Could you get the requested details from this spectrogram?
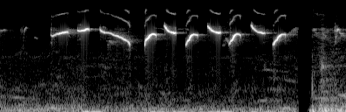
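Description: A sunbird sings a quick run of thin, very high slurred whistles, mostly falling, about four notes a second, with a faint rustle after.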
